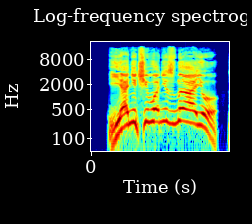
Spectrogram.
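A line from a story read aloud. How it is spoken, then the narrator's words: Shouting. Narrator (Russian): закричал Ферк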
